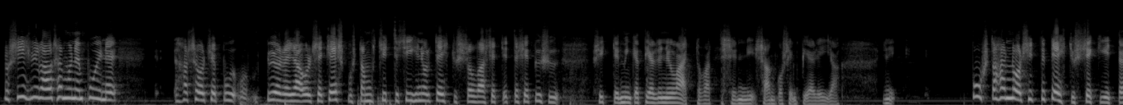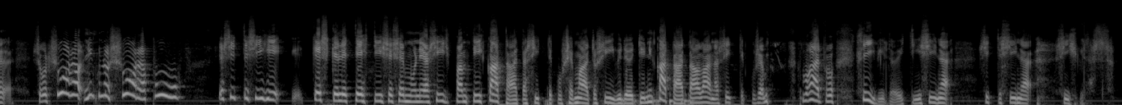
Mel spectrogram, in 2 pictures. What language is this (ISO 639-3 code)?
fin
